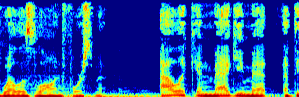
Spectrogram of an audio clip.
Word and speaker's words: Alec: covering it appears that he pronounces his name as Alec instead of Alex but I wasn't really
